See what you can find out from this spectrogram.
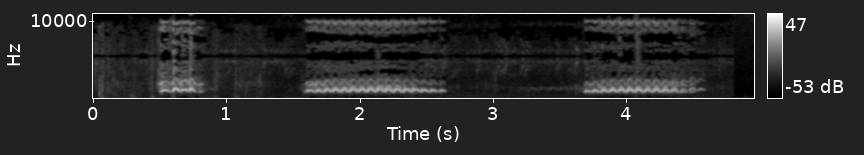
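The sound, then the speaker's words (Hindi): Calls credited to an ostrich, the large flightless bird: three loud, harmonic hooting bursts, one short and then two longer sustained ones, separated by quiet gaps. “अरे परेशान ना हो, ये कोई जानवर नहीं बल्कि एक परिंदा है।”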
